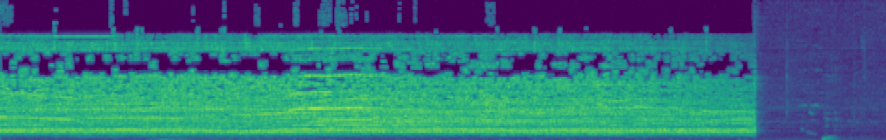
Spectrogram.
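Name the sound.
applause and cheering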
